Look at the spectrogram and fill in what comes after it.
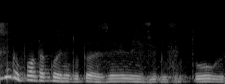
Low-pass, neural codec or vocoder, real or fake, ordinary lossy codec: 7.2 kHz; codec, 24 kHz, 0.9 kbps, WavTokenizer, medium speech release version 2; fake; none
